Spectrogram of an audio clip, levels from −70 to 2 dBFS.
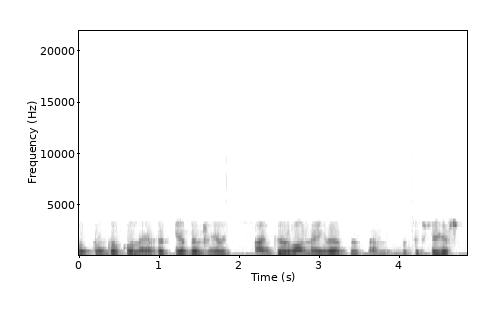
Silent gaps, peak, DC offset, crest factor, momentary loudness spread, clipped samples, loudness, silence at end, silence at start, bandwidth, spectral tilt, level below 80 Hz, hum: none; -14 dBFS; under 0.1%; 14 dB; 14 LU; under 0.1%; -28 LUFS; 0 s; 0 s; 3.6 kHz; -7 dB/octave; -48 dBFS; none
